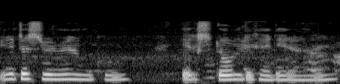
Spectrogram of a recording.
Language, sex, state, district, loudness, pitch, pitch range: Hindi, female, Arunachal Pradesh, Papum Pare, -18 LUFS, 220 Hz, 215-235 Hz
